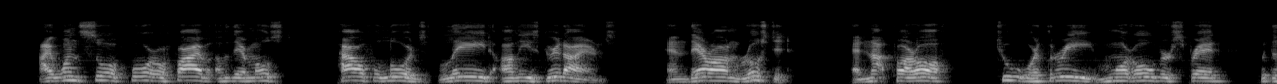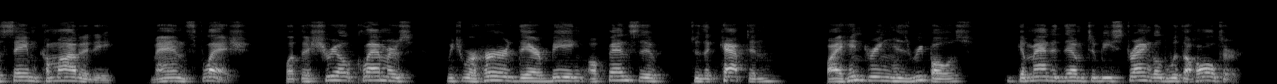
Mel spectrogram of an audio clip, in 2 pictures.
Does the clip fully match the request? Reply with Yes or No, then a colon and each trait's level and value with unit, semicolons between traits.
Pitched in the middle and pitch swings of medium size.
Yes: medium, 160 Hz; average, 3.5 semitones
